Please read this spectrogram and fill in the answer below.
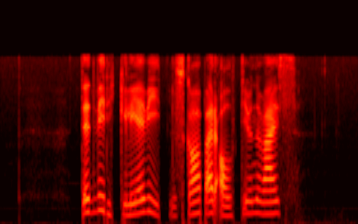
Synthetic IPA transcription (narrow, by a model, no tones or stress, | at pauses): d̪̥ɛnʋɪɾkəlɪəʋiːt̪n̩skɑːpæːɾʔɑ̰lt̪iːʉnəʋæɪs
